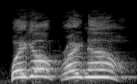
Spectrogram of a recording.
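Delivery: high, drawn-out mock yell. Someone yelling at you to wake up, comic yell. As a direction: jolt a sleeper awake with a yell. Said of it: "someone yelling at you".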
